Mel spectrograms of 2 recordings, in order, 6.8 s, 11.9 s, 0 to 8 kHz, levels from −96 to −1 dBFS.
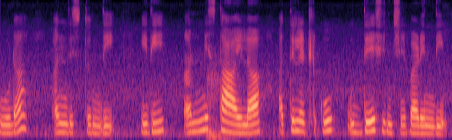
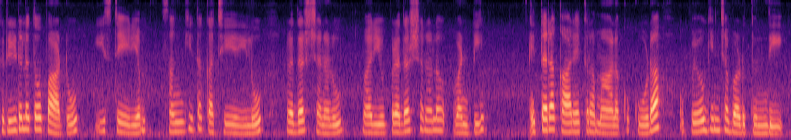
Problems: none marked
